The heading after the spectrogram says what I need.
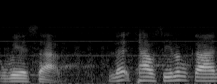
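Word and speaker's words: වෙසක්: เสียง เพี้ยน จาก อินเดีย คือ เวลา วิสาขะ คือ เพ็ญ เดือน 6 เขา เรียก เวศะ และ ชาว ศรีลังกา นี้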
